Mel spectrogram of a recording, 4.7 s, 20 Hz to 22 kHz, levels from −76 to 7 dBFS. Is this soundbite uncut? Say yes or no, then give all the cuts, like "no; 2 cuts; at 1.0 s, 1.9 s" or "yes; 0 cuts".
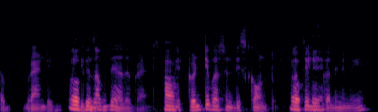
no; 1 cut; at 2.3 s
